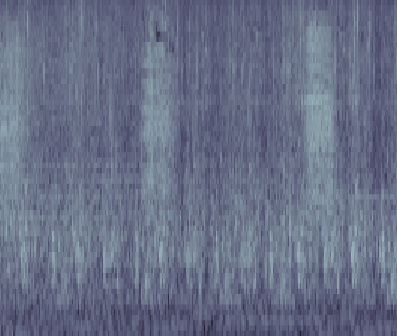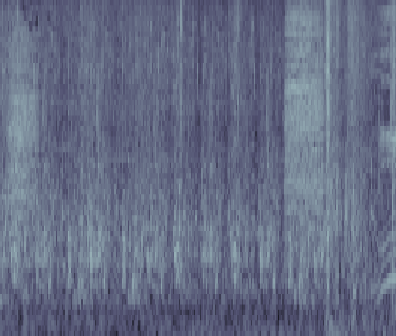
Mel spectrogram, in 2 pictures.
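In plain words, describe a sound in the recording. Water splashes rhythmically as a person wades through it.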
